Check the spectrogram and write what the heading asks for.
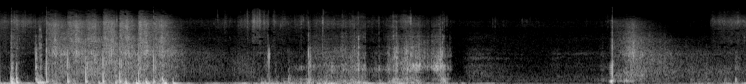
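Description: Footsteps and snapping branches as someone pushes quickly through dry brush and fallen leaves: a dense run of crunches and cracks for about two seconds, then scattered ones, and a single sharp crack about six seconds in.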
